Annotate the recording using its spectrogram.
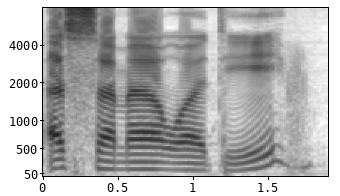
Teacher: alif lam yang tertulis dalam penulisan rosemnya tapi Alif dan lamnya dianggap tidak ada sehingga kita langsung idghamkan saja ke huruf Sin sehingga sinnya berharakat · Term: alif lam syamsiah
